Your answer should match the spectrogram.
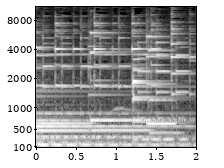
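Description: Balinese bronze gamelan ringing: struck bronze metallophones and gongs sustain and slowly fade, with a few soft new strikes and a low tone that pulses evenly underneath.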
